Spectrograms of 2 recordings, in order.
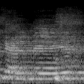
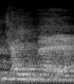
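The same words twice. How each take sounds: First: The name is said in a normal voice. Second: The name is said in a murmur.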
